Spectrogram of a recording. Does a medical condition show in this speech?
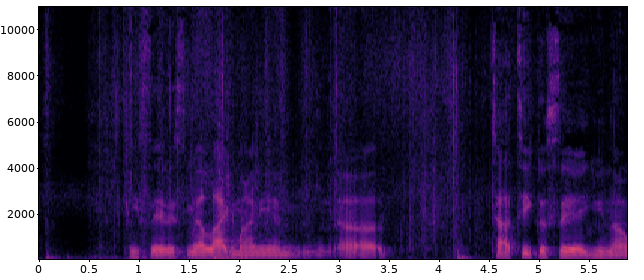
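No.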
